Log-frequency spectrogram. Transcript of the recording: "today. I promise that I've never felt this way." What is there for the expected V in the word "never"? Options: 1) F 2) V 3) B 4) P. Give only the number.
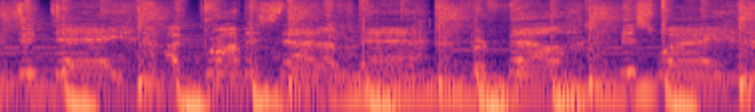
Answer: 4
